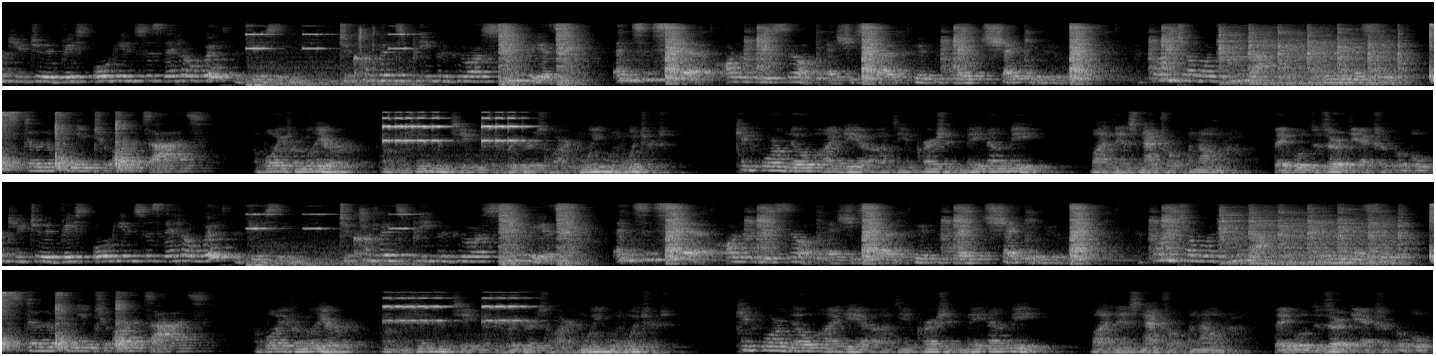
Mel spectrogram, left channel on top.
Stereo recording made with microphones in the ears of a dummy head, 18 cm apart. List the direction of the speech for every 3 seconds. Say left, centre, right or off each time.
right, left, left, left, left, left, left, left, left, left.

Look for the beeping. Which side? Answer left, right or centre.
left.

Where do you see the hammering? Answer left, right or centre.
left.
